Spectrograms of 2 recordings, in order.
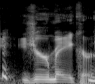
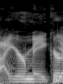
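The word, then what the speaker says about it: D'yer Mak'er: And it is pronounced, by the way, Jermaker. – Jermaker, right? – Okay. A lot of people pronounce that every which way. – Yeah. – Dire Maker. – Yeah, I used to say Dire Maker. – Dire Maker. It's Jermaker.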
